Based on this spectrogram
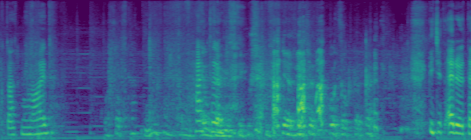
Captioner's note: laughter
